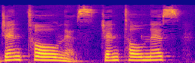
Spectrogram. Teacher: É como se você fosse do T pro L direto, ok? L, língua lá no céu da boca.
